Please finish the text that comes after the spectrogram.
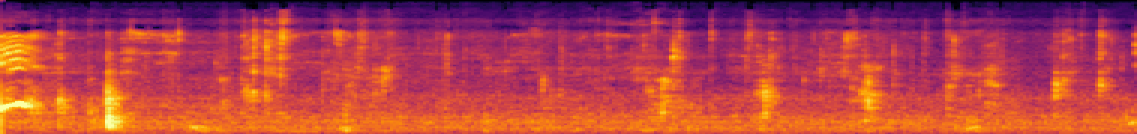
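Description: Soft, irregular crunching and chewing close by as a dog eats a homemade treat, a few sharper cracks among quieter munching, with no talking.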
